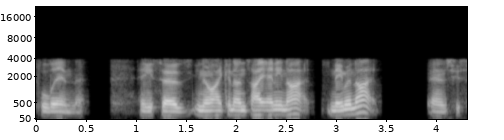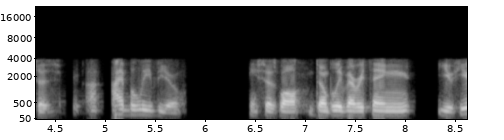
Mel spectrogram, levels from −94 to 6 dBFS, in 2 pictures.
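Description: A speech recording passed through a Bluetooth CVSD headset codec for its whole length. The band runs from 250 Hz to 3.7 kHz, with nothing above 3.8 kHz. One-bit delta coding, consistent with a 64 kbps link, leaves scratchy s sounds and a granular hiss.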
